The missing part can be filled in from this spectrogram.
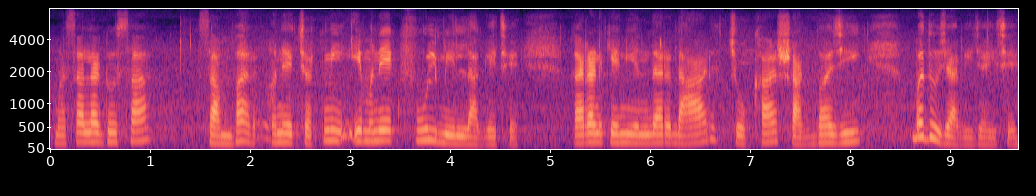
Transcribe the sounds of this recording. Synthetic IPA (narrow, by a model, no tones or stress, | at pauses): məsalaɖʱosa | sãmbʱəɾənet͡ʃəʈnieməneːkfulmilːaɡet͡ʃʰe | kaɾəɳkeːniənd̪əɾd̪aɽt͡ʃokʰaʃaɡbʱad͡ʒi | bəd̪ʱũd͡ʒaʋid͡ʒajt͡ʃʰe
